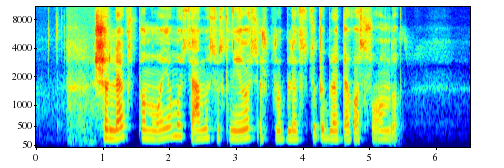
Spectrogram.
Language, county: Lithuanian, Vilnius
